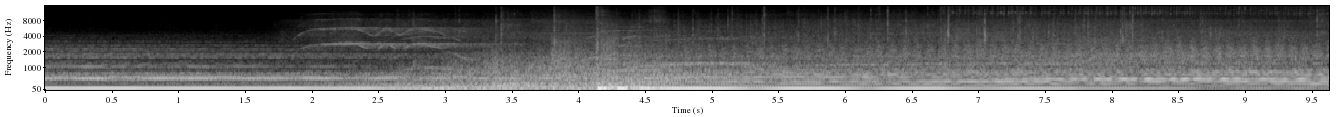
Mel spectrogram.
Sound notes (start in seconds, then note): 1.8 whistling from crowd; 5.2 cheers and applause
